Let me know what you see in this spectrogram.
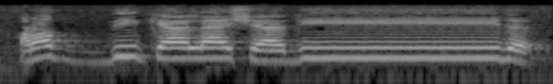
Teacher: یہ را پر پڑھیں گے اس لیے کہ اوپر فتحہ یعنی زبر ہے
